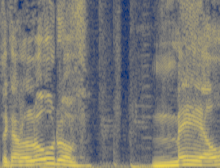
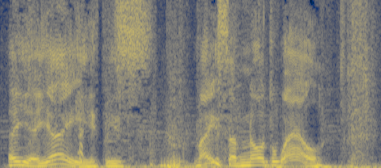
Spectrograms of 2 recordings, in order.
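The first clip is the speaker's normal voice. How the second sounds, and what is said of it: Put-on Spanish accent. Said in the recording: “In a, in a Spanish accent”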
